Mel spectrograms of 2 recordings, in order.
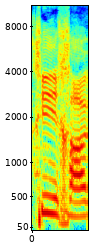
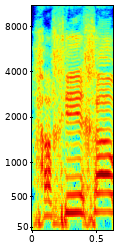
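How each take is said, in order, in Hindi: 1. शब्द की शुरुआत गले से निकलने वाली ayn ध्वनि से होती है। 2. शब्द की शुरुआत h ध्वनि से होती है। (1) "ये अरबी में आइन से आता है" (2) "लोग नॉर्मल से उर्दू में ही हकीक़ा बोलते हैं, हकीक़ा नहीं होता है"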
